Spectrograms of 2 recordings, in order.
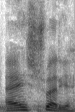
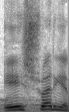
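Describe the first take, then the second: First: The first vowel is an 'ai' sound. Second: The first vowel is a plain 'e' sound. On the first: The speaker calls it right. "संस्कृतानुसार शुद्धतम स्वरूप" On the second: The speaker calls it wrong. "ऐ को ए इस रूप में भी समझने की दुष्प्रवृत्ति"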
